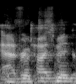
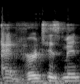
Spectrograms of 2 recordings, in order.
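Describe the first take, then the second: First: It is said with an American pronunciation. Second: It is said with a British pronunciation. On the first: "instead of advertisement" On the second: "like when a British person says like advertisement"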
